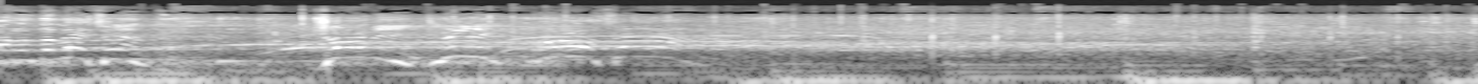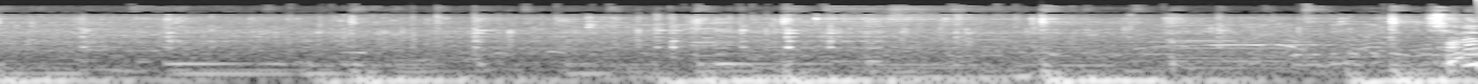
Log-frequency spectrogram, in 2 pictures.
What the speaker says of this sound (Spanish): Un fuerte aplauso para The Legend.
